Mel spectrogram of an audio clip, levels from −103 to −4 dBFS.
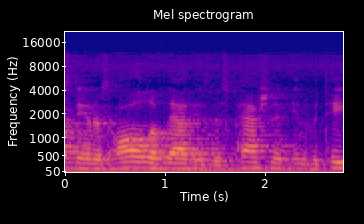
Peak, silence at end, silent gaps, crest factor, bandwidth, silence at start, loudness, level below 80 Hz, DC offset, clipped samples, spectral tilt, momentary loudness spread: -24 dBFS; 0 s; none; 16 dB; 12.5 kHz; 0 s; -40 LUFS; -52 dBFS; under 0.1%; under 0.1%; -7.5 dB/octave; 12 LU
